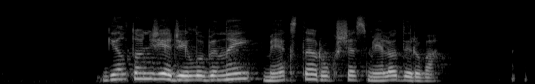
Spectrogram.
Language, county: Lithuanian, Šiauliai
